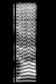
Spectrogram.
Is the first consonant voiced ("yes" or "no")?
yes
